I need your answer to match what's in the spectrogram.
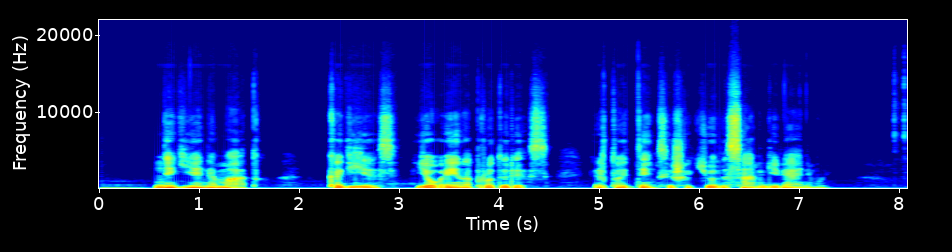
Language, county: Lithuanian, Kaunas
